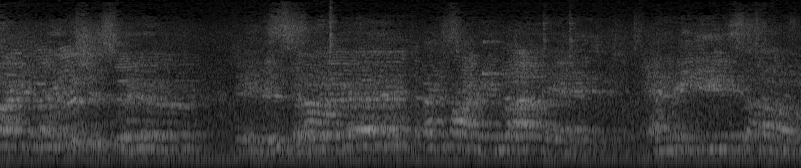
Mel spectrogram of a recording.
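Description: A group of children singing together in unison, in sung phrases with brief breaths about two seconds in and again about six and a half seconds in.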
